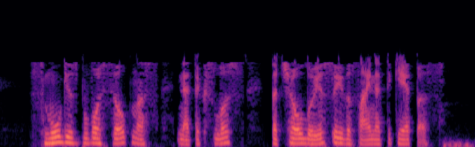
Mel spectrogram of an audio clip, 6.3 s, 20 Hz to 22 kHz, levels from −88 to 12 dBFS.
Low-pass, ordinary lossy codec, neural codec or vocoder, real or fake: 19.8 kHz; AAC, 16 kbps; none; real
